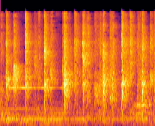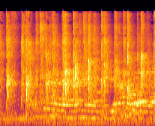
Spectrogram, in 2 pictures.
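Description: A small audience clapping, starting just as the final piano chord dies away, with voices calling out over the applause in the second half.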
